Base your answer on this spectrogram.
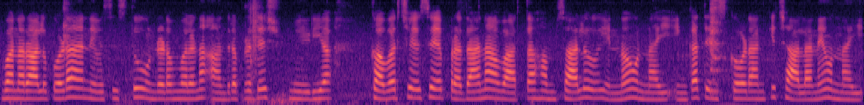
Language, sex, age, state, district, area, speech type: Telugu, female, 30-45, Andhra Pradesh, Kakinada, urban, spontaneous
